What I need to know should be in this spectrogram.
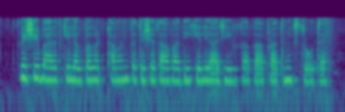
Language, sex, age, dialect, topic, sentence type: Hindi, female, 56-60, Hindustani Malvi Khadi Boli, agriculture, statement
